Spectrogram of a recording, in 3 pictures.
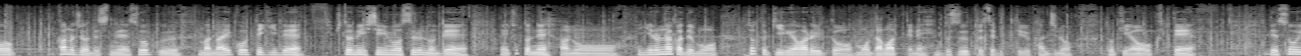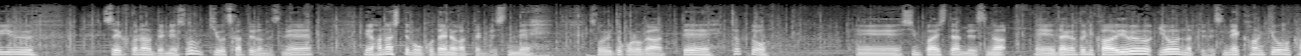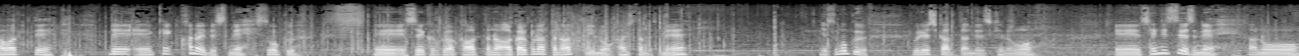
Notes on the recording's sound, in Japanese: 雨の中を歩きながら、傘の雨の音をバックに。この配信の最後は、しばらく雨の音をお楽しみください。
